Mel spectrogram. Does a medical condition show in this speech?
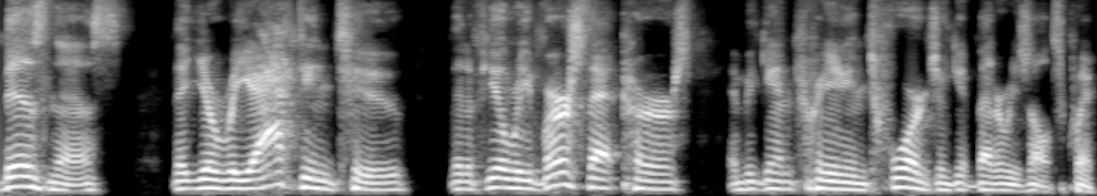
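Yes: cleft palate; congenital cleft palate.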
